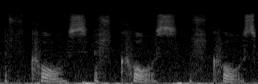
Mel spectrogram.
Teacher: with a very strong f sound there, and that's affected by the following sound, which is voiceless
